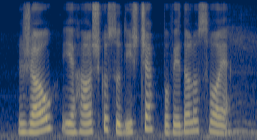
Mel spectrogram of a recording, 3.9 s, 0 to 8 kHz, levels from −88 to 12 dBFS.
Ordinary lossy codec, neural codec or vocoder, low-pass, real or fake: none; none; 7.2 kHz; real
